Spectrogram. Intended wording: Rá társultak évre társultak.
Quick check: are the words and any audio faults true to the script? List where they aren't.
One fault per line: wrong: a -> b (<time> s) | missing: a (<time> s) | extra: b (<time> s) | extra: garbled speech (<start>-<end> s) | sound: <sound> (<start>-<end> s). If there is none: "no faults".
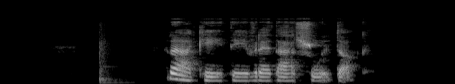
sound: thud (1.0-1.4 s)
wrong: társultak -> két (2.0 s)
